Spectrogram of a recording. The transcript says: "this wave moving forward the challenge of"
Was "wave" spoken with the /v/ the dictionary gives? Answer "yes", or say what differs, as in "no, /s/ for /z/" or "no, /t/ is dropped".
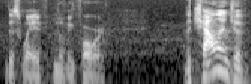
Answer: yes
